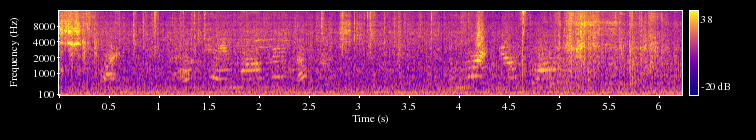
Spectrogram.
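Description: Loud, steady low rumble of a moving bus's engine and road noise, heard from inside the bus, with muffled voices of other passengers over it.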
